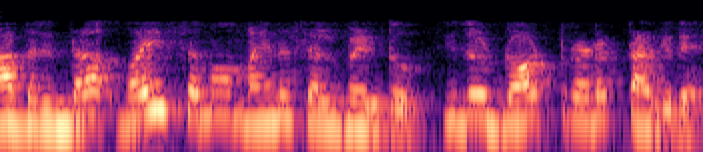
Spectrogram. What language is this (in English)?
Kannada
